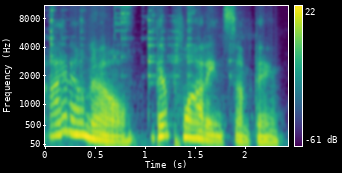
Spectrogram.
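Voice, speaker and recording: A woman playing a polite, reserved middle-aged mother in a family radio drama, with a husky voice. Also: low-pitched, wildly swooping pitch, a little slow, darkish tone, slight background noise, heavily acted. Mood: mildly puzzled. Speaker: actor in a radio play.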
